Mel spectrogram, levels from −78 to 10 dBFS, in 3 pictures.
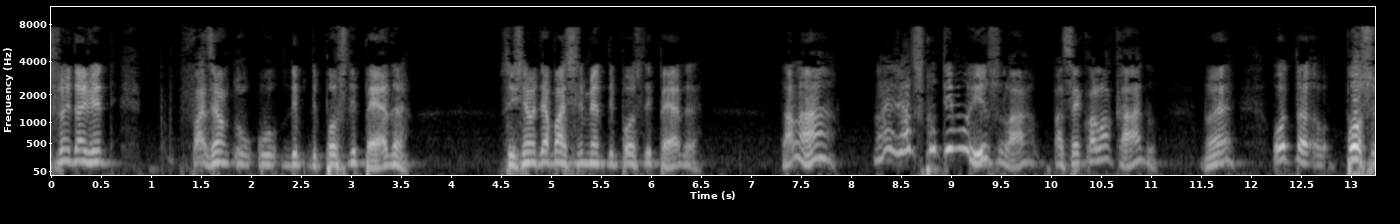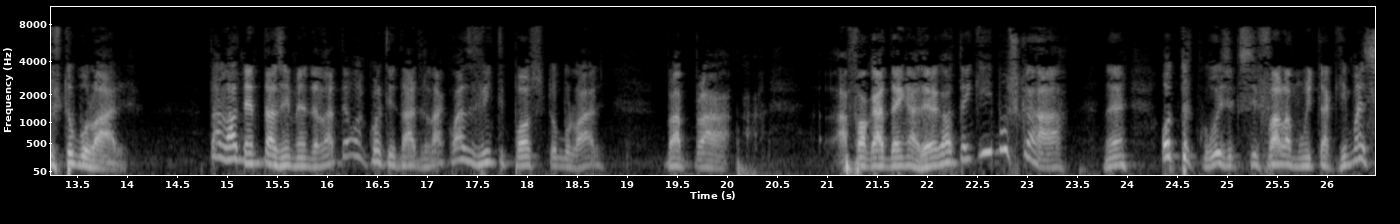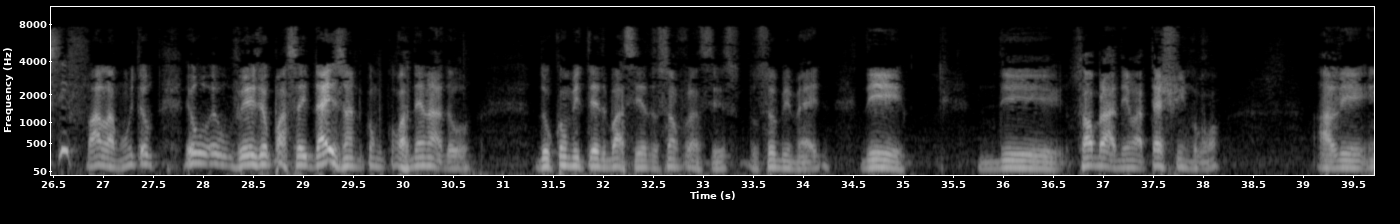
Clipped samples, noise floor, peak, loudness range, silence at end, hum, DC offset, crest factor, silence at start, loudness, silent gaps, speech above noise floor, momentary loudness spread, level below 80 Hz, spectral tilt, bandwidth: under 0.1%; -58 dBFS; 0 dBFS; 8 LU; 0 s; none; under 0.1%; 22 dB; 0 s; -21 LUFS; none; 37 dB; 14 LU; -40 dBFS; -6 dB/octave; 8 kHz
